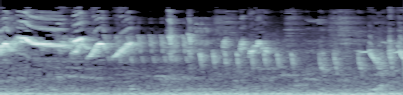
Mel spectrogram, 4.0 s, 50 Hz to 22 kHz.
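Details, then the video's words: Tame Chinese hwamei in Hanoi, Vietnam, kept for song; loud clear whistled phrases sliding between notes, then a softer run of quick varied chirps and trills repeated rapidly. "Mi thuần cb98123 giọng rất hay mau mỏ"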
